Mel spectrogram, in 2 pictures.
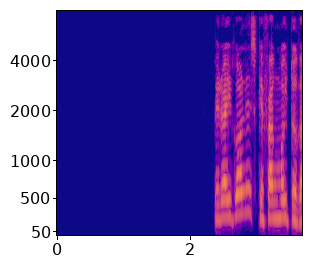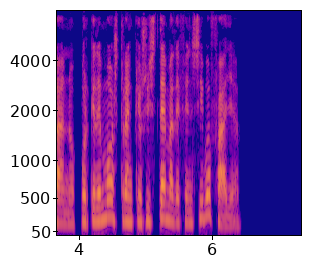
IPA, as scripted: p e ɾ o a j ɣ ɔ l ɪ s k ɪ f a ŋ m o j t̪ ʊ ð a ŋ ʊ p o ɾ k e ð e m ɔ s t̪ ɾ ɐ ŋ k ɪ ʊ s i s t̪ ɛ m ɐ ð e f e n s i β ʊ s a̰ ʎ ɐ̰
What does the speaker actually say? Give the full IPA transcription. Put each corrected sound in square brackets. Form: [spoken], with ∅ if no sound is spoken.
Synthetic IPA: p e ɾ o a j ɣ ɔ l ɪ s k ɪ f a ŋ m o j t̪ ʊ ð a [n] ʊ p o ɾ k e ð e m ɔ s t̪ ɾ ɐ ŋ k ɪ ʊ s i s t̪ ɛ m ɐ ð e f e n s i β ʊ [f] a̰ ʎ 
